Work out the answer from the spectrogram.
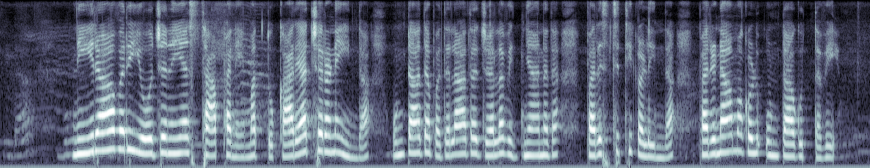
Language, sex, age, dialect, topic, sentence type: Kannada, female, 51-55, Coastal/Dakshin, agriculture, statement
